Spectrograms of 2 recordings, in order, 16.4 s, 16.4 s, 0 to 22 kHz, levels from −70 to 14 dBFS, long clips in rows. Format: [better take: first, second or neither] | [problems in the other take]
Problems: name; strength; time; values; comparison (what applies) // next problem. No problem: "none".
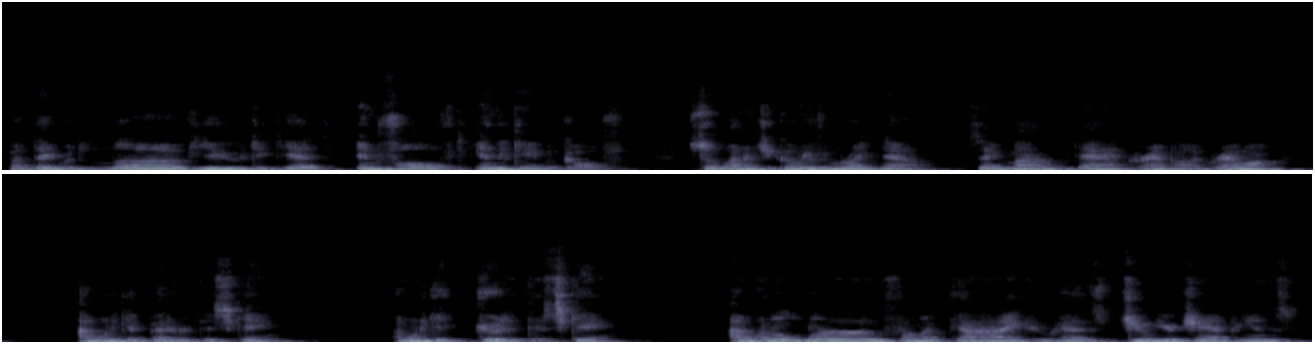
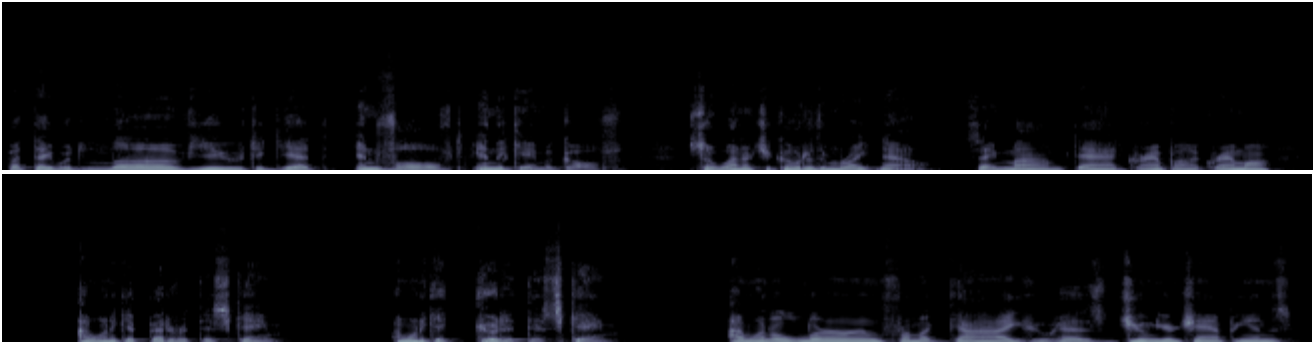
second | room echo; slight; dies away in 0.3 s // off-mic speech; far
